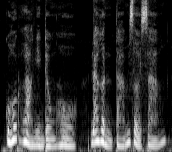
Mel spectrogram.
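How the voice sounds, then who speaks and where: A woman narrating a bedtime story in a calm, even storytelling manner. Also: low voice, moderate pace, slightly rough.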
